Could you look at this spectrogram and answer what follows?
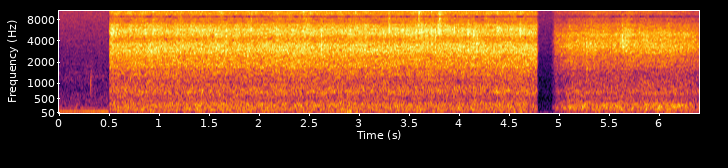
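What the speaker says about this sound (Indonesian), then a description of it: "Kabupaten Ogan Komering Ilir akhirnya diguyur hujan deras" Heavy rain pours down in Ogan Komering Ilir after a long dry season, a dense continuous hiss that holds steady throughout, broken only by a brief cut near the end.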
